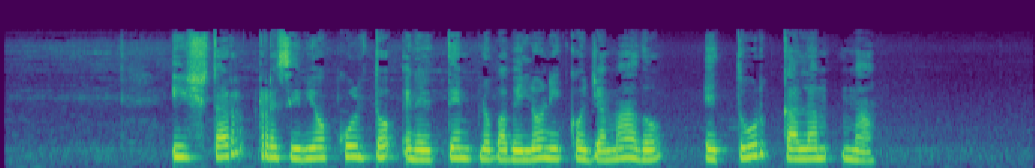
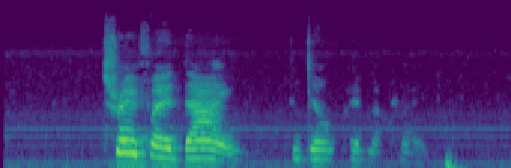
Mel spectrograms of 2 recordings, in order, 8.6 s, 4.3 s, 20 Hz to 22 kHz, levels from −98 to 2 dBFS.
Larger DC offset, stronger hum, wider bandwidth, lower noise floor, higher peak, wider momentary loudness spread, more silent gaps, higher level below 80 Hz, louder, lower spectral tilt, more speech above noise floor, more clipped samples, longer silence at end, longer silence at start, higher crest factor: neither; neither; about the same, 11.5 kHz vs 12 kHz; second, -58 dBFS vs -62 dBFS; first, -2 dBFS vs -10 dBFS; second, 6 LU vs 24 LU; neither; second, -58 dBFS vs -52 dBFS; first, -17 LUFS vs -26 LUFS; about the same, -5 dB/octave vs -5.5 dB/octave; first, 42 dB vs 36 dB; neither; first, 1.35 s vs 0.45 s; first, 1.45 s vs 0.85 s; about the same, 16 dB vs 20 dB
